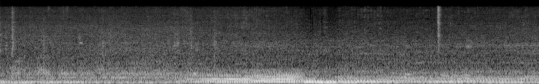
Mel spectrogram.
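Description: Road traffic beside a street-food cart: a motorbike engine rises and passes close by, loudest about three seconds in, over a steady traffic hum. A light metal clink comes about four seconds in.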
